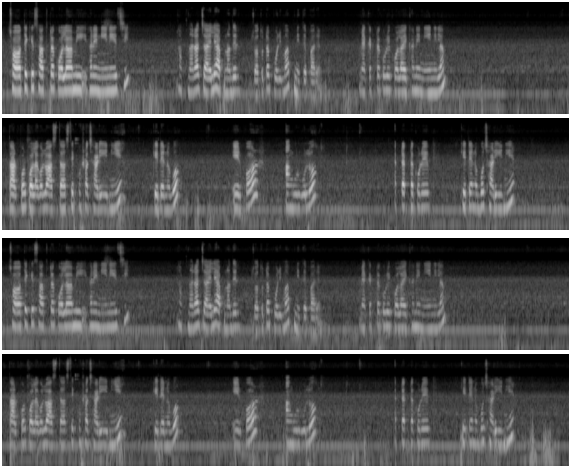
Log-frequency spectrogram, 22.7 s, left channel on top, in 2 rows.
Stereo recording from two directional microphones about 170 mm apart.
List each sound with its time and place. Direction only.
0.2 s a woman's voice: 35° left (ahead or behind)
11.4 s a woman's voice: 40° left (ahead or behind)
16.0 s a woman's voice: 40° left (ahead or behind)
19.1 s a woman's voice: 40° left (ahead or behind)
